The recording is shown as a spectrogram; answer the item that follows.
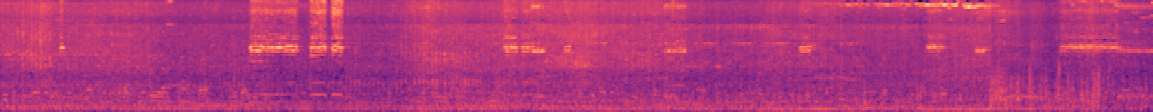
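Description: Steady rumble of a motorcycle being ridden through dense town traffic, with short high-pitched vehicle horn beeps from the surrounding traffic sounding several times.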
